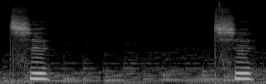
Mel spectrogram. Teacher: we can make the sound of 치읓 where the sound of 지읒 is made, by adding a tough sound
